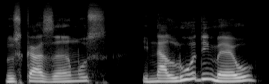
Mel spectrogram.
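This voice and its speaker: A man giving a casual faith testimony on a podcast, telling his story with lively acted-out dialogue. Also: fairly high pitch, slow pace, dry recording, studio quality. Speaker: podcast guest.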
